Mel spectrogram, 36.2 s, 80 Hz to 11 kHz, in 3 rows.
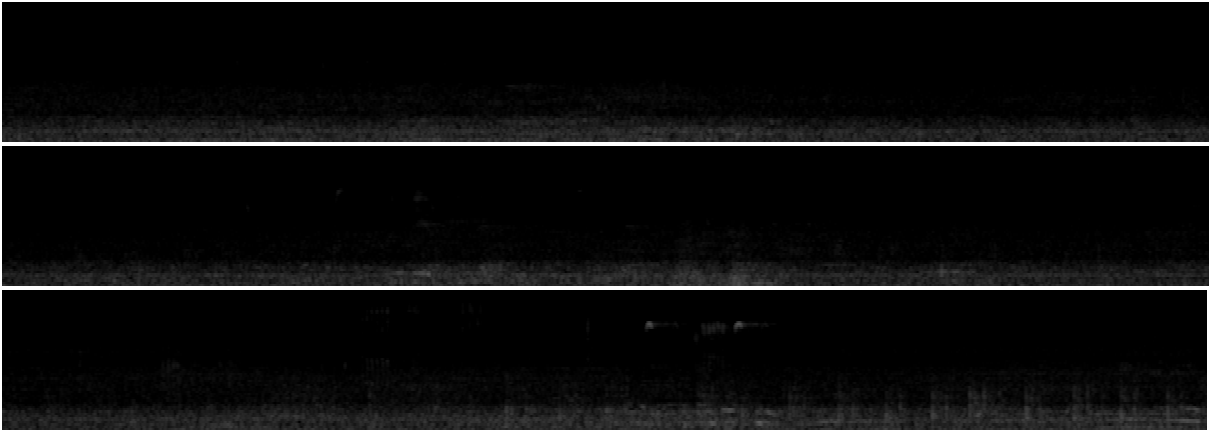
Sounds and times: people passing by 0:28.4 - 0:36.1
birds 0:29.9 - 0:32.3

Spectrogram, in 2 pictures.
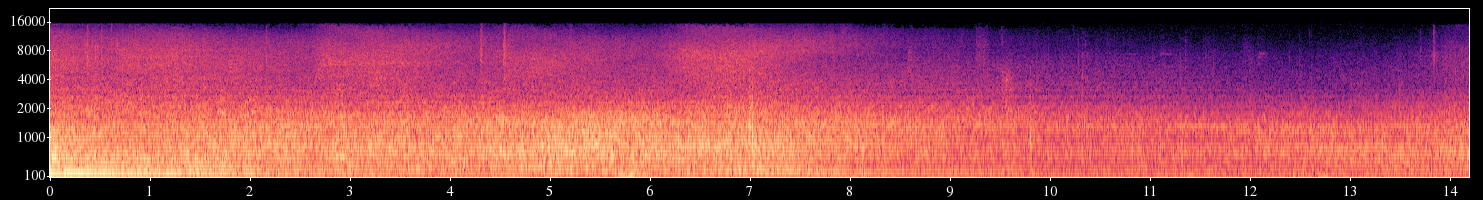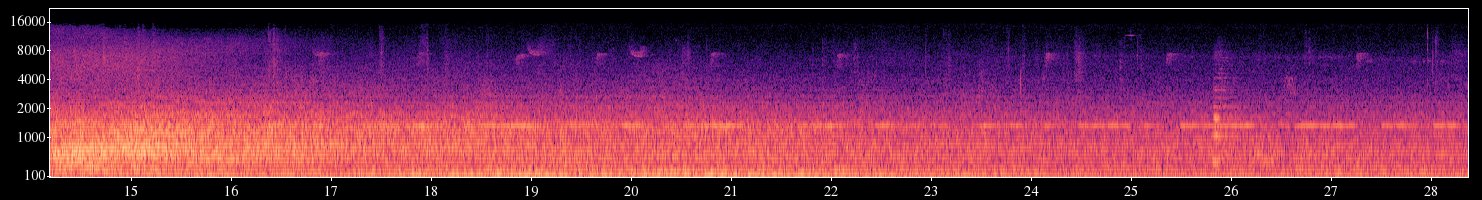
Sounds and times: bike ride 0:00.0 - 0:28.3
buses (gasoline and electric) 0:00.0 - 0:28.3
reverse beeping sound from construction vehicles 0:06.6 - 0:13.2
reverse beeping sound from construction vehicles 0:16.8 - 0:28.3

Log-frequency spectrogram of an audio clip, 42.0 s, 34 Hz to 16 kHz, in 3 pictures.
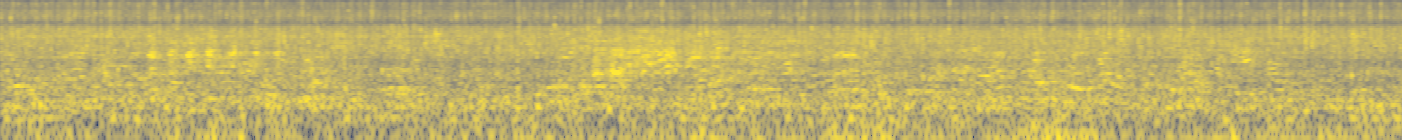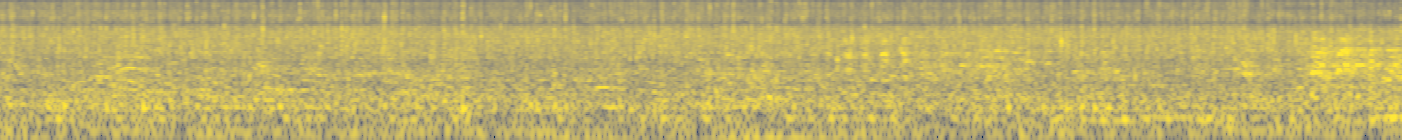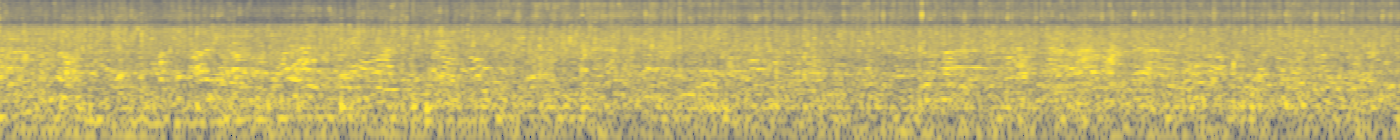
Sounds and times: fountain 0:00.0 - 0:42.0

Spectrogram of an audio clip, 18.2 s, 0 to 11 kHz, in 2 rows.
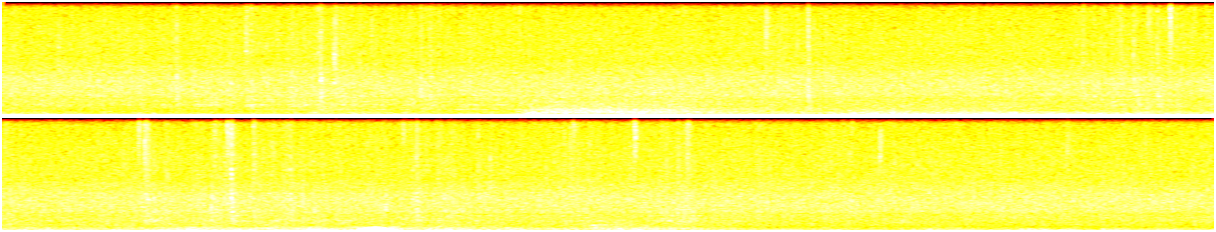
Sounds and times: storm 0:01.4 - 0:15.4

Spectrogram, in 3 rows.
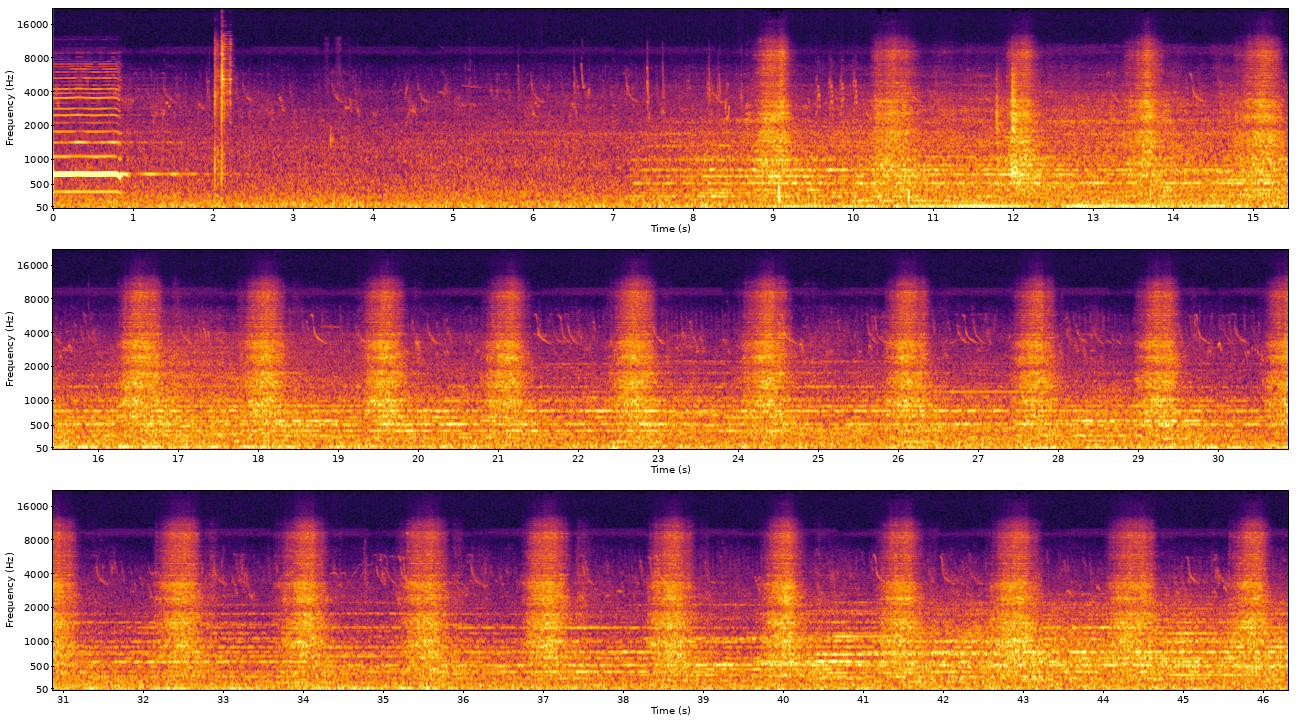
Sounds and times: Pull the flag-raising 0:00.0 - 0:02.5
Pull the flag-raising 0:07.2 - 0:46.3

